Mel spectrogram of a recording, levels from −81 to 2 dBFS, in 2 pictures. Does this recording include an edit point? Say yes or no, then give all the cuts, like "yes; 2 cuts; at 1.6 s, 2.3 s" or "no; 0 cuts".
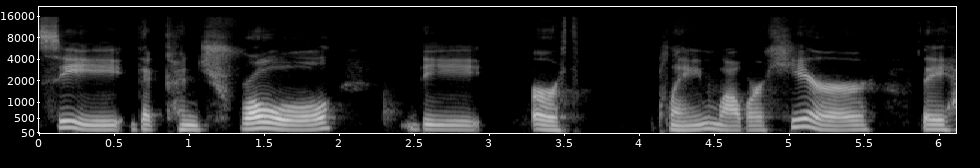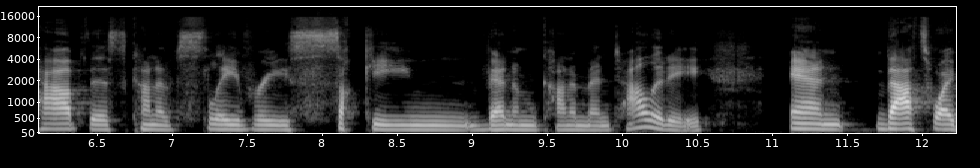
yes; 1 cut; at 5.7 s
